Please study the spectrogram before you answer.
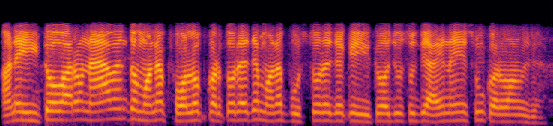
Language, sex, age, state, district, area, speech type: Gujarati, male, 18-30, Gujarat, Anand, urban, conversation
